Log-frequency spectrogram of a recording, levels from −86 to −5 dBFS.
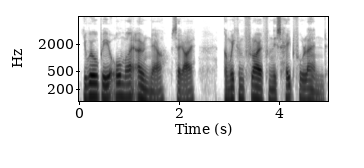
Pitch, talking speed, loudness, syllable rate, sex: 105 Hz, 205 wpm, -18 LUFS, 4.5 syllables/s, male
